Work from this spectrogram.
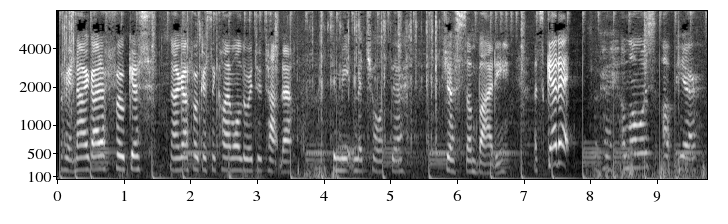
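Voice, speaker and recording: A young woman vlogging outdoors while exploring and climbing, talking excitedly in slangy casual chat to a handheld camera at arm's length. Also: mid-range voice, fairly quick, over music. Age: young adult. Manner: excitable, slangy, exclaiming often. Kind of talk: casual vlog narration. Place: outdoors on a hilltop abandoned tower.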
